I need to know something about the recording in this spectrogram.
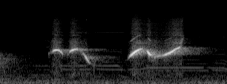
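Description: A person on a hillside whistles two short signal phrases to a sheepdog named Patch to gather grazing sheep. Each is a bright, fairly loud run of sliding and warbling notes, the second longer and rising at its end.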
